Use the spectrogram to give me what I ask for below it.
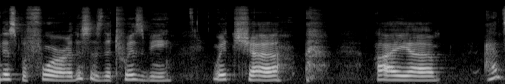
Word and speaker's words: TWSBI: But people have told me in the comments, no, it's pronounced Twisby. You're supposed to say Twisby, which is fine.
